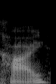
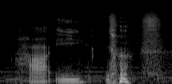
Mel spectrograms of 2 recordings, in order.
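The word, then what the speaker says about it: はい: is the English translation this word sounds like high or high however remember how II sounds like II the word high is actually pronounced ha e listen this Japanese is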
